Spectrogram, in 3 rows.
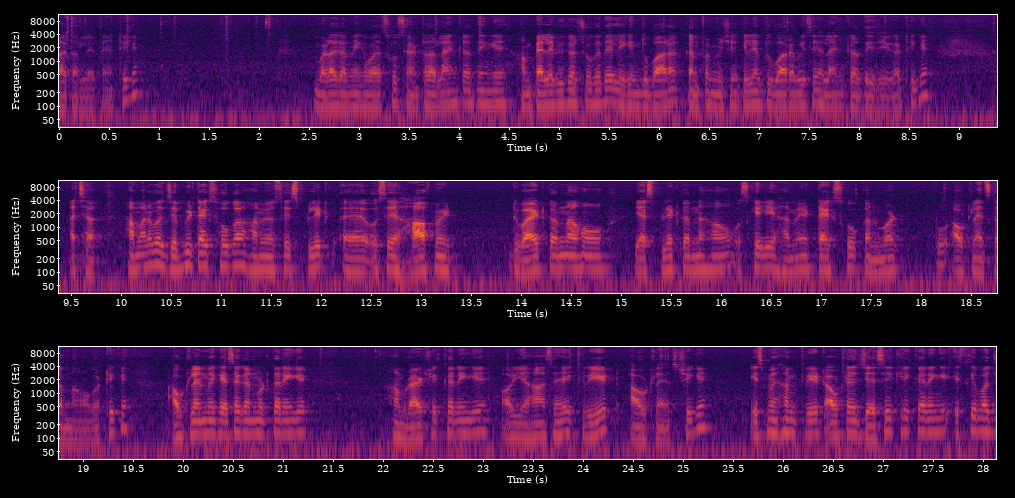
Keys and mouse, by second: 0.8-1.6 shift+click, 1.2 shift+click, 1.2 shift+click, 21.9 shift+click.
